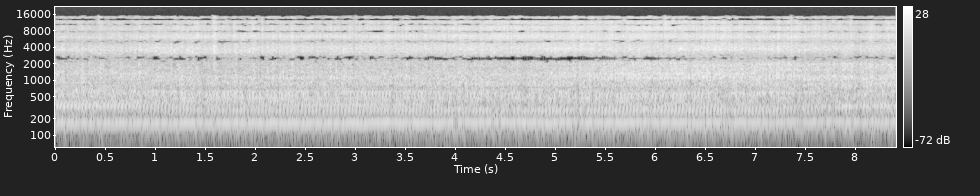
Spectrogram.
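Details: WWII-era Caterpillar RD4 bulldozer diesel, first start in 20 years after retrieval from a canyon, clutches seized; steady low even idle with no knocking or stumbling; normal idle.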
